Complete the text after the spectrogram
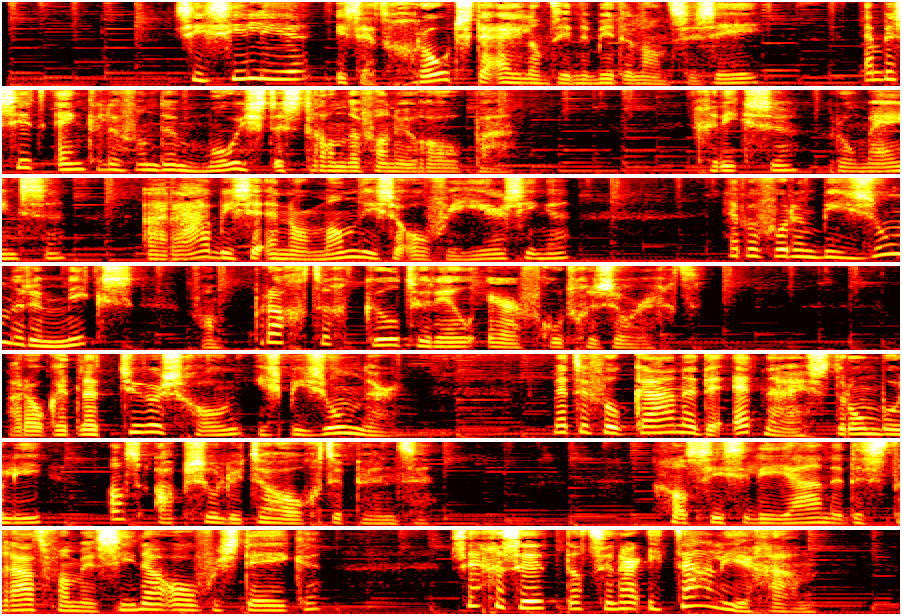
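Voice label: Dutch, Commentary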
